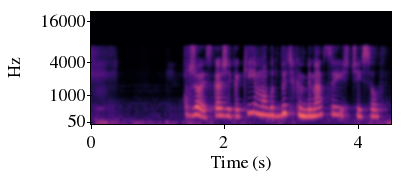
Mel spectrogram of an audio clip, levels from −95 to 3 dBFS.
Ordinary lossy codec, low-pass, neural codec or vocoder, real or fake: none; 7.2 kHz; codec, 24 kHz, 0.9 kbps, DualCodec; fake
